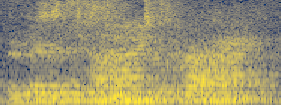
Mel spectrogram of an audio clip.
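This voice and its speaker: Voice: medium pitch, slow pace. Congregation reading in unison, cathedral echo. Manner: many voices reciting together in a steady chant-like rhythm. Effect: heavy cathedral-like church echo. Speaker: congregation reading aloud together. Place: large church sanctuary. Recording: distant crowd in an echoey church hall.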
